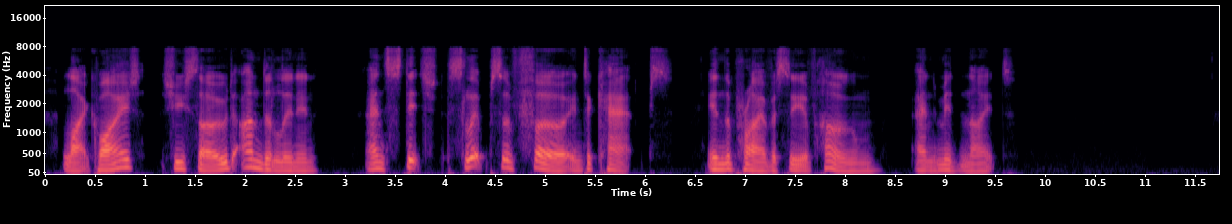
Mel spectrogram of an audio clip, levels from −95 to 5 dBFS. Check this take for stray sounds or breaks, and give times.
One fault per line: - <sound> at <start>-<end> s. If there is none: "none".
none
